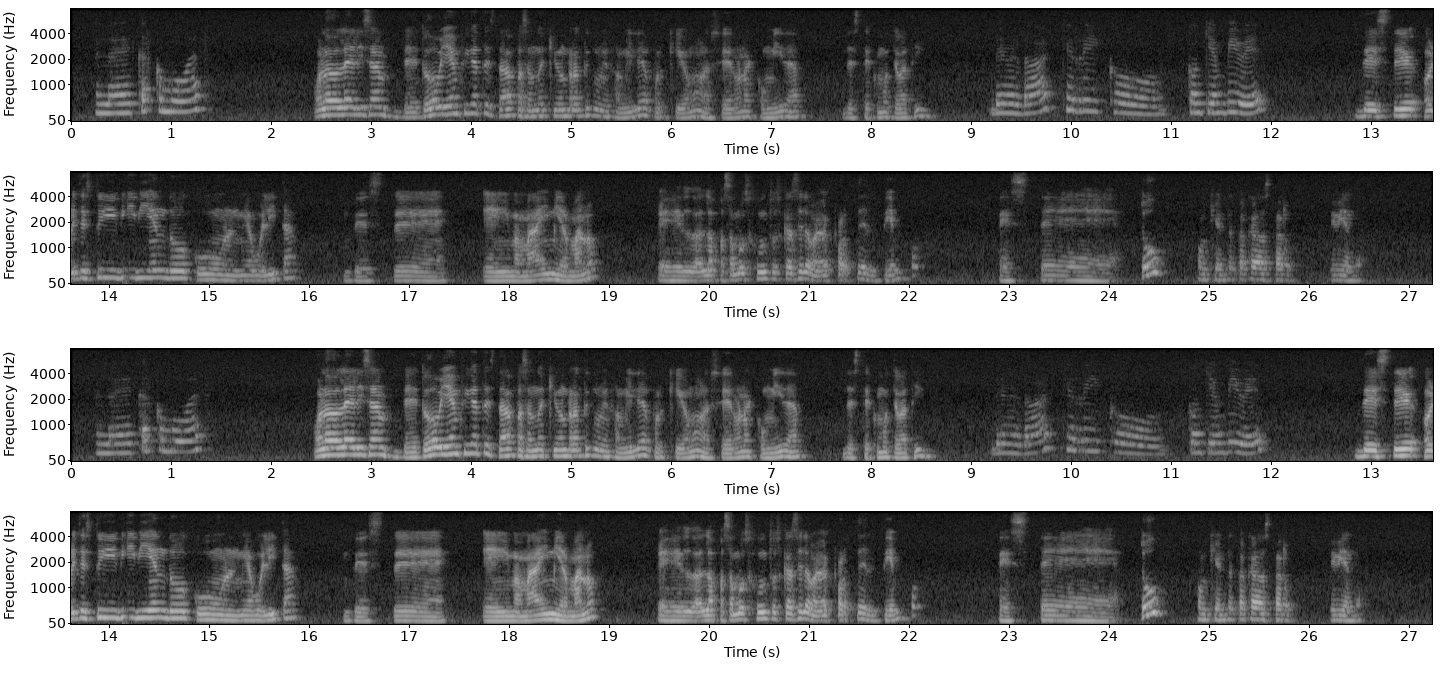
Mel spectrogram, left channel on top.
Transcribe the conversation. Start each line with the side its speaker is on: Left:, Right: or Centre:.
Left: Hola Edgar, ¿cómo vas?
Right: Hola, hola Elisa, Eh, ¿todo bien? Fíjate, estaba pasando aquí un rato con mi familia porque íbamos a hacer una comida. Desde, ¿cómo te va a ti?
Left: De verdad, qué rico. ¿Con quién vives?
Right: Desde, ahorita estoy viviendo con mi abuelita, desde mi mamá y mi hermano. Eh, la, la pasamos juntos casi la mayor parte del tiempo. Este, ¿tú con quién te ha tocado estar viviendo?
